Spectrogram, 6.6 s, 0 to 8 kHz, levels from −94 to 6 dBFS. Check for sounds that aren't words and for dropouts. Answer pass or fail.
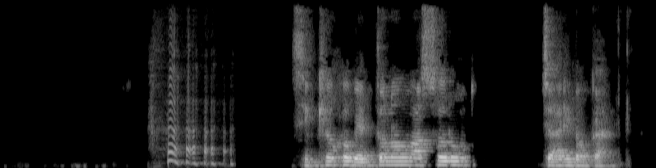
fail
